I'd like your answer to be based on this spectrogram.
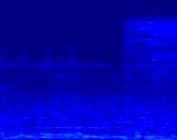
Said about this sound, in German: Die Tür öffnet sich und gibt dir einen Blick auf eine zyanfarbene Rutsche frei.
